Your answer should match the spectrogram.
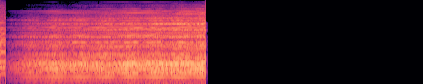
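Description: A sustained electronic musical tone, several steady pitches over a hiss, swelling in loudness and then cutting off abruptly about two seconds in, leaving dead silence.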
